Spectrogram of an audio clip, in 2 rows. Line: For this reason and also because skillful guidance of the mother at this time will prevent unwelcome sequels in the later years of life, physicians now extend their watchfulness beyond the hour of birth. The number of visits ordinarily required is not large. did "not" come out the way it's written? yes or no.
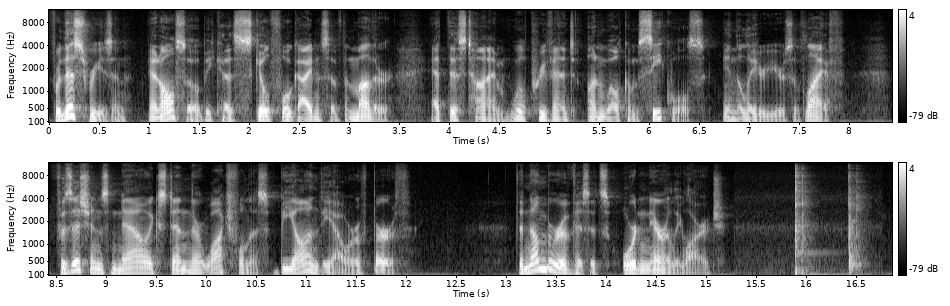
no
